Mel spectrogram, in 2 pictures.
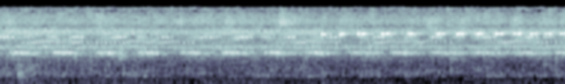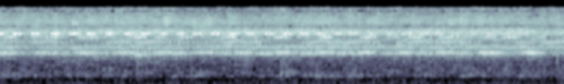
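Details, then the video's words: Crickets, offered as a sleep aid, rat repellent and songbird tutor, keep up a dense, unbroken shrill chorus: several high, pulsing trills layered over one another, with no other clear sounds. "Suara jangkik pengusir tikus pengantar tidur"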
